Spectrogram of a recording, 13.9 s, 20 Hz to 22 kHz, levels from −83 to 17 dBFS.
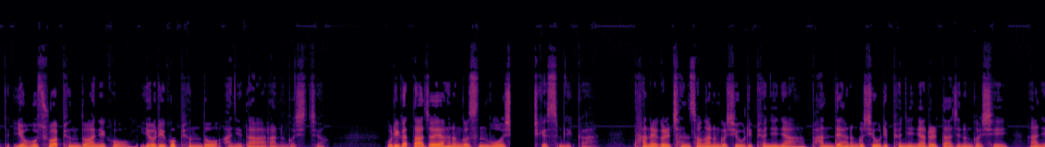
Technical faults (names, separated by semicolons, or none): rebuffering stall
